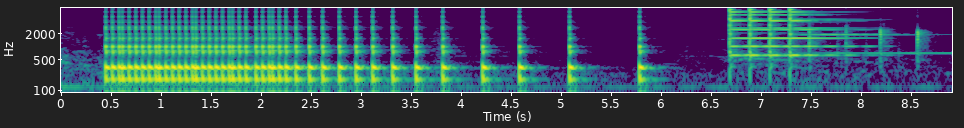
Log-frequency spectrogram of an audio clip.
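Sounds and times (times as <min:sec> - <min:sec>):
prize wheel spinning and clicking: 0:00.4 - 0:06.0.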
